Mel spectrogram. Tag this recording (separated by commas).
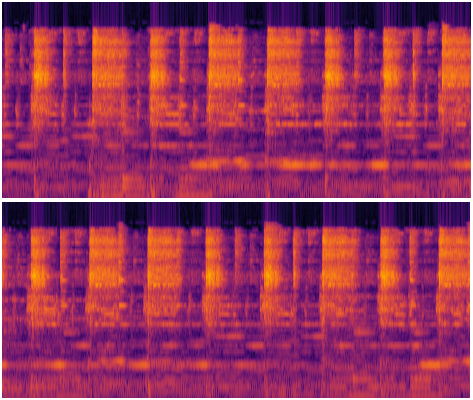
Music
